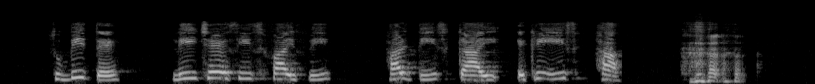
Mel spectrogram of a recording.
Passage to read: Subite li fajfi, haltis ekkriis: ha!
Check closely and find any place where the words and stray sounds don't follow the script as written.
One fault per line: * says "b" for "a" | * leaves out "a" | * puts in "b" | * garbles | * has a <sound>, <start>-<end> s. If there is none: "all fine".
* puts in "ĉesis"
* puts in "kaj"
* has a laugh, 6.8-7.5 s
